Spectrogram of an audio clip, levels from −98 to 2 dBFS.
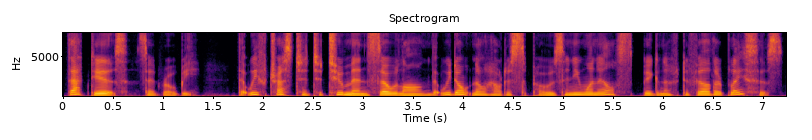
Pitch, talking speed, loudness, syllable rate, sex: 200 Hz, 240 wpm, -20 LUFS, 5.9 syllables/s, female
